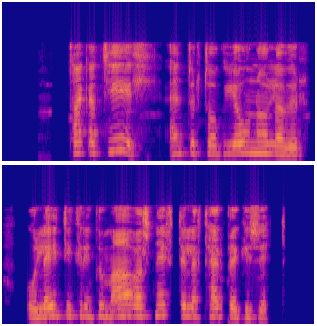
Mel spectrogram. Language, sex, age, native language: Icelandic, female, 60-69, Icelandic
